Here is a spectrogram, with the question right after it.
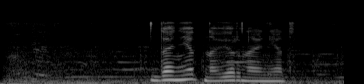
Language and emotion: Russian, sad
